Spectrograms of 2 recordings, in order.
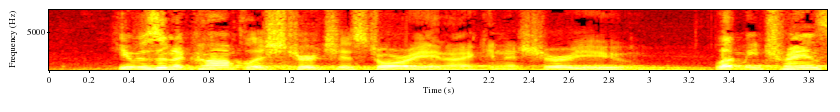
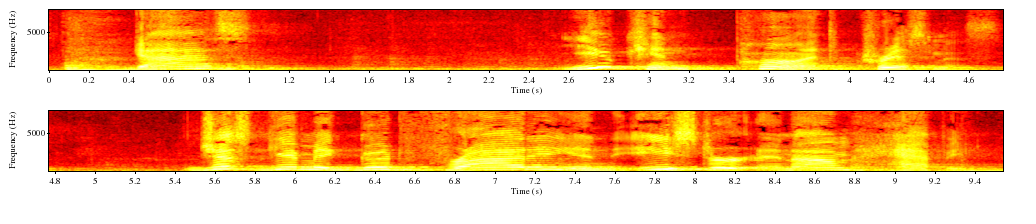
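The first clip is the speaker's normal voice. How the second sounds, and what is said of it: Imitated deep Carolina accent. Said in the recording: “a white-haired man with a deep Carolina accent ... I'm about to butcher his accent”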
